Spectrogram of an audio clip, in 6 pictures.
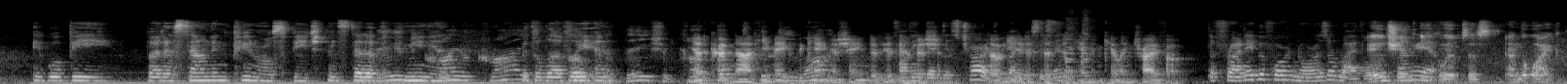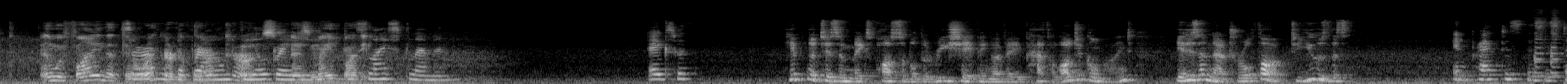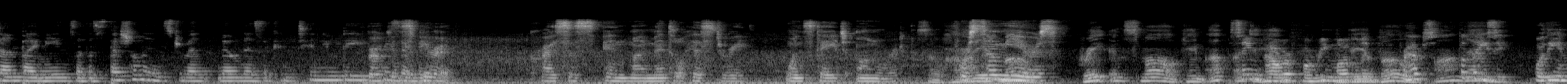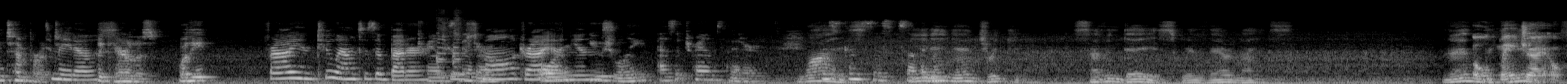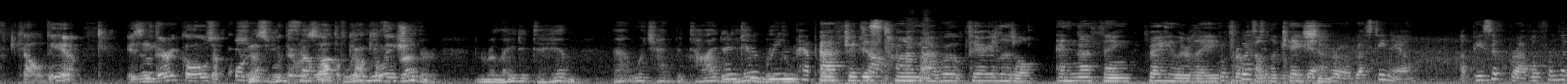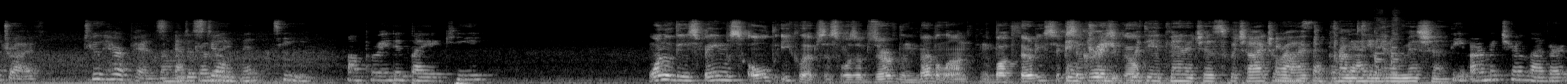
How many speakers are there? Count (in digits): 8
